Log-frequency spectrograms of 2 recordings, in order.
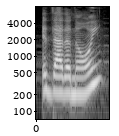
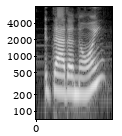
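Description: No difference in how they are said.

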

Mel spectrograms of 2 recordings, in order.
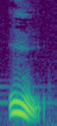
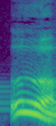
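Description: First: The word is pronounced wù, with a w sound. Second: The word is pronounced è, with no w sound. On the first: It means to dislike or hate. "当他读四声的时候，就是讨厌、厌恶的意思。所以在这儿" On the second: It means wicked or evil. "这个恶字不是读恶吗？恶人，凶恶"

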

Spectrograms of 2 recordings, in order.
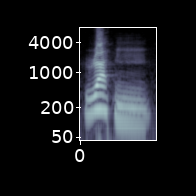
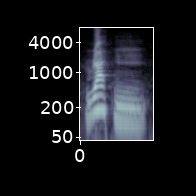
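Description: First: The t is held and released through the nose. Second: The t is held and released through the nose.

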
